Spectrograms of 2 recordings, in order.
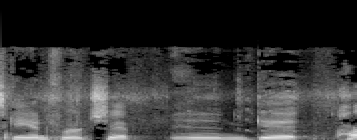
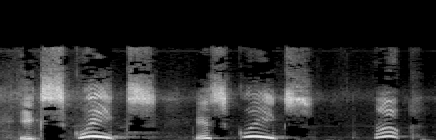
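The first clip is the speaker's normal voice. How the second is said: squeaky pet talk; 12 semitones higher, slower than usual. Real, not acted. Baby talk to the dog.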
